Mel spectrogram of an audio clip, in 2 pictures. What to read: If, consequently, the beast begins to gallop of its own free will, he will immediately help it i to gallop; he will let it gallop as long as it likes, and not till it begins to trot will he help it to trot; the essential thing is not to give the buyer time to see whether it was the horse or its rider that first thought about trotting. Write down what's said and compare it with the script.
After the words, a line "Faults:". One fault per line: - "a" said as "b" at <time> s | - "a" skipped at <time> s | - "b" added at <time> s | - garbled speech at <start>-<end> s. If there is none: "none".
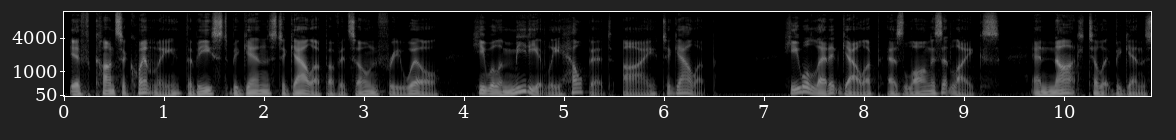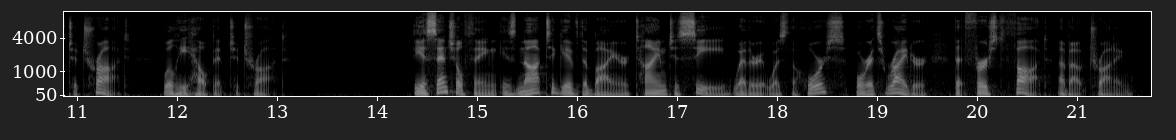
If, consequently, the beast begins to gallop of its own free will, he will immediately help it i to gallop; he will let it gallop as long as it likes, and not till it begins to trot will he help it to trot; the essential thing is not to give the buyer time to see whether it was the horse or its rider that first thought about trotting.
Faults:
none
